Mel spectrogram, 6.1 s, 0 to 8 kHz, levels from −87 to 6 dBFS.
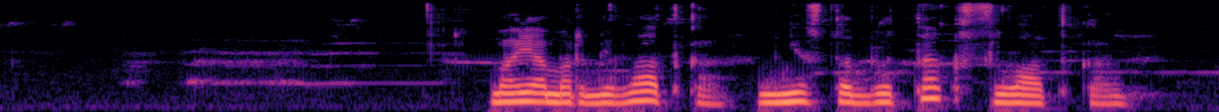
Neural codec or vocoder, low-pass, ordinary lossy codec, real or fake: none; 7.2 kHz; none; real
